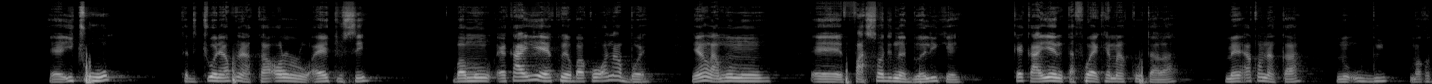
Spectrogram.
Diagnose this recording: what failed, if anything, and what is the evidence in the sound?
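Nothing failed in this recording.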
